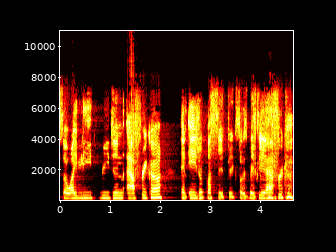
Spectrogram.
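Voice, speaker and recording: Fairly even in its intonation, this voice carries a somewhat breathy quality. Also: woman. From Brazil. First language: Portuguese. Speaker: business executive. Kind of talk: interview.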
